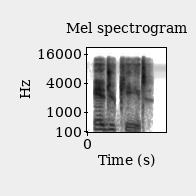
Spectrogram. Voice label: "educate", Indian

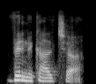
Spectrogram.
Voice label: "viniculture", Indian

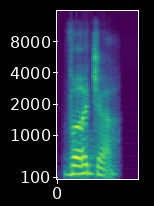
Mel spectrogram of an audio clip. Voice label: "virger", Indian

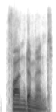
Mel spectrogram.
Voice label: "fundament", American

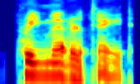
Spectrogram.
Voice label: "Premeditate", American

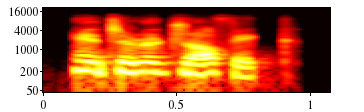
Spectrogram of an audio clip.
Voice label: "Heterotrophic", Indian

